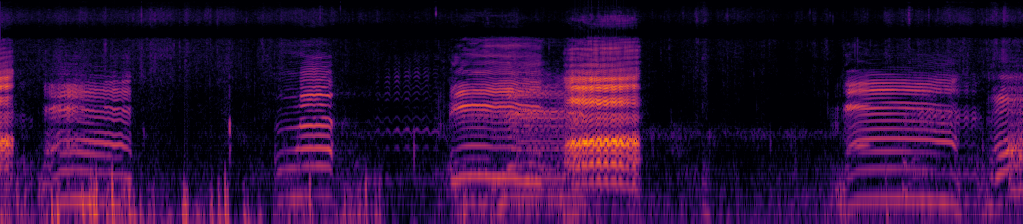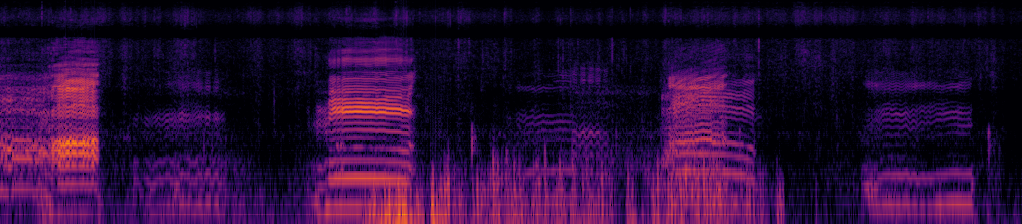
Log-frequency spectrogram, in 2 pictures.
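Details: Goats on an autumn pasture shared with sheep bleat repeatedly, wavering nasal calls rising and falling, spaced a few seconds apart.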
